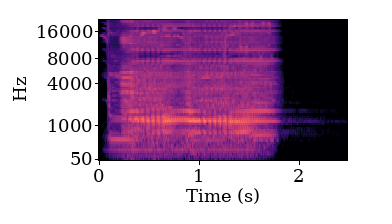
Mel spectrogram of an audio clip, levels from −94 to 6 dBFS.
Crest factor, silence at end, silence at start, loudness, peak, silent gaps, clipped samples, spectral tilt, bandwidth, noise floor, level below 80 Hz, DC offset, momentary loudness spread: 14 dB; 0.7 s; 0.05 s; -25 LUFS; -14 dBFS; none; under 0.1%; 1 dB/octave; over 20 kHz; -77 dBFS; -72 dBFS; under 0.1%; 6 LU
